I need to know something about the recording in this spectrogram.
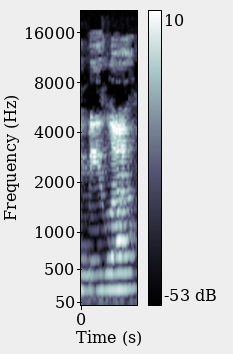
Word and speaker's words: Mila: I would say Mila, like the actress, but some people, like I said, are choosing to say Mila.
